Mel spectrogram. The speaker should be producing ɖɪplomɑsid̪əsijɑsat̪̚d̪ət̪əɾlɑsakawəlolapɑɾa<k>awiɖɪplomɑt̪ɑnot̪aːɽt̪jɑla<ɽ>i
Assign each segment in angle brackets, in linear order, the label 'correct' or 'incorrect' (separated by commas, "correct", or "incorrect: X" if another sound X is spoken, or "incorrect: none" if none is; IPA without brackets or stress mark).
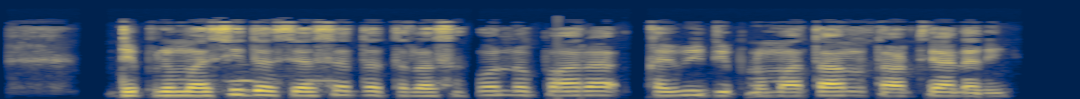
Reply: incorrect: q, incorrect: ɾ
